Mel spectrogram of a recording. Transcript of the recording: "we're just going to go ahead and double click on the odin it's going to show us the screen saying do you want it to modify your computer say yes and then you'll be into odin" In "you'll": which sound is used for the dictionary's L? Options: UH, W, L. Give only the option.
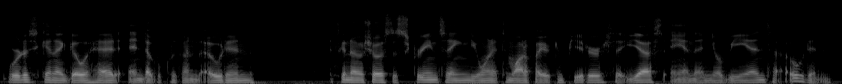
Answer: L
